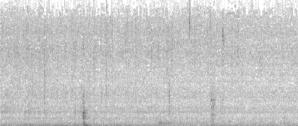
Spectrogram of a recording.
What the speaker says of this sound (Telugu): అల్లం వెల్లుల్లిపాయ పేస్ట్ ఉల్లిపాయ పేస్ట్ ఎర్రగా వేగుతుంది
